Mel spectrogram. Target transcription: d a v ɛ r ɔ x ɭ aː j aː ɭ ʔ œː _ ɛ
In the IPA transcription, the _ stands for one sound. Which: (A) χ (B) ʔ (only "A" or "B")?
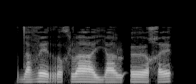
A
